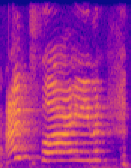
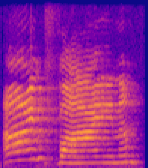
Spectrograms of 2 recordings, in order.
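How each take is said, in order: First: Insistent I'm fine. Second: Louder, forced I'm fine; insistent I'm fine. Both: Retold or imitated. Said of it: "that is also how the episode starts".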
